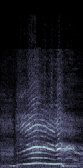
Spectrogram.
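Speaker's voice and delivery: a very high, loud whoop that breaks into laughter; gleeful yelp. Retold or imitated. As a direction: whoop like a lunatic diving onto a bed. Him leaping onto the bed.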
